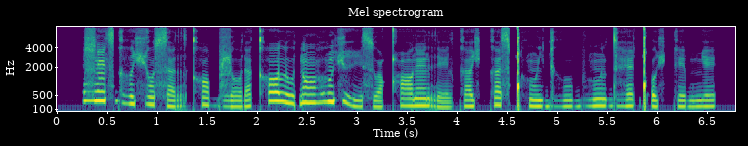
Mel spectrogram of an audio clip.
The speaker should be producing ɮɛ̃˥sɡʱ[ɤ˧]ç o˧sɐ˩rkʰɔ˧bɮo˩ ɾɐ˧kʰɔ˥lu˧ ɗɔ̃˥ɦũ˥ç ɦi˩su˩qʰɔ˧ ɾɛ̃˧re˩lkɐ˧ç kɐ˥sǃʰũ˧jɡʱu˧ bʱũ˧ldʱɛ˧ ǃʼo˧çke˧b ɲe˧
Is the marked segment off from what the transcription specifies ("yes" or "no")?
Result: no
